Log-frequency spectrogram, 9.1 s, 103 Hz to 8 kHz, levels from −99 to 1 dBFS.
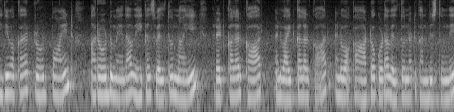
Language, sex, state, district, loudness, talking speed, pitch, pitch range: Telugu, female, Andhra Pradesh, Anantapur, -27 LUFS, 145 wpm, 195 Hz, 185-205 Hz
